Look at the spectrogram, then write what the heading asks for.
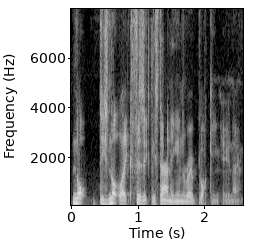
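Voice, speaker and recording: A man's voice: mid-range voice, racing, husky, no echo. A man running a tabletop role-playing game as game master, explaining the scene and calling for rolls. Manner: steady, explanatory, calls for rolls.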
